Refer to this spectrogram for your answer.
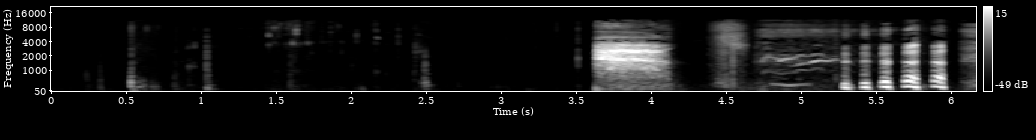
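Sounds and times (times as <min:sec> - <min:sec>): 
person gulping and swallowing water: 0:00.6 - 0:02.6
laughter: 0:04.7 - 0:06.1
speech: 0:05.3 - 0:06.1.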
